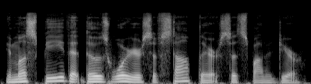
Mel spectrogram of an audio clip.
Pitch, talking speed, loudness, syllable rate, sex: 115 Hz, 230 wpm, -19 LUFS, 5.8 syllables/s, male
